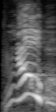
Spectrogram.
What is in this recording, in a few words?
panicked no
